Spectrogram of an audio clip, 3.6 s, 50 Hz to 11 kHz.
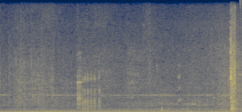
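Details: A 2000 Chevy Blazer idles just after a rebuilt alternator was fitted, with the voltmeter reading a little over 14 V on a low battery. A low, steady drone with an even rhythm and no knocking or squealing; a healthy idle.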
